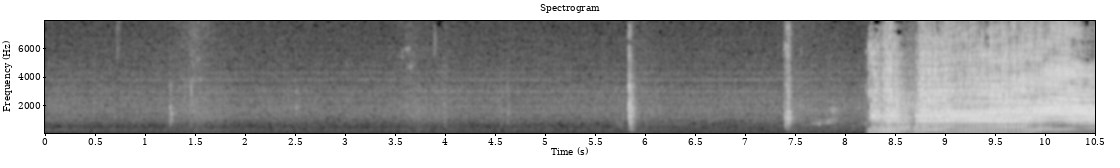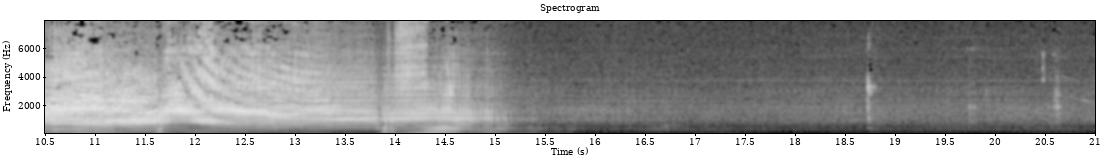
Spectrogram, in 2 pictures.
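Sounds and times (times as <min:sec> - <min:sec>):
car engine revving hard: 0:08.2 - 0:15.4
faint hum: 0:15.2 - 0:21.0.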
